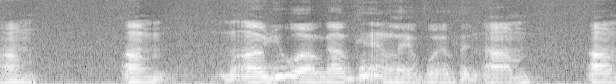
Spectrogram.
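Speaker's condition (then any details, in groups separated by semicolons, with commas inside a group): ALS; bulbar onset, leg and arm weakness; symptoms about three years before diagnosis; persistent hoarseness as first symptom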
